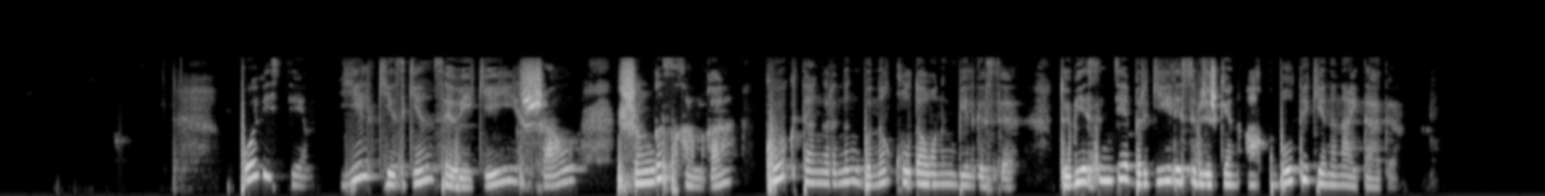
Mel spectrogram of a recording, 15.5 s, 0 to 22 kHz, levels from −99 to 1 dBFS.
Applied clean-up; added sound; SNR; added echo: none; none; none; none.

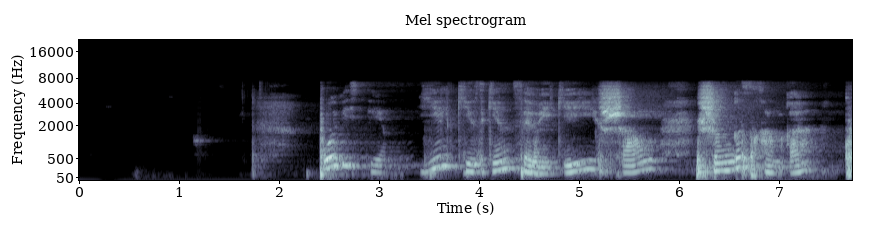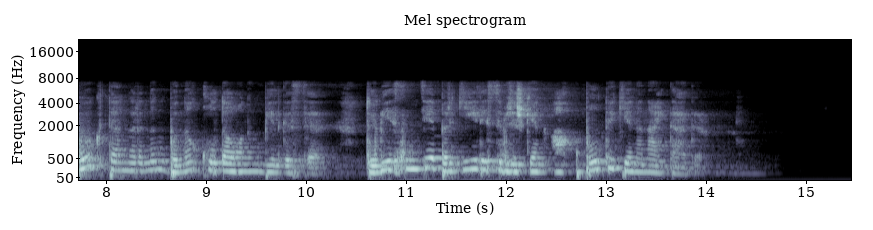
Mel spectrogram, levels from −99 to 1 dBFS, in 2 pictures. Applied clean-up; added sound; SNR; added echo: none; none; none; reverberation time 1.7 s.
